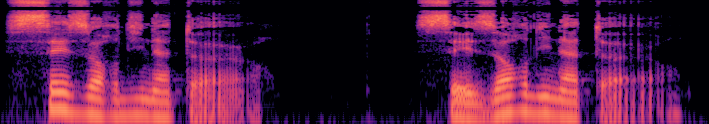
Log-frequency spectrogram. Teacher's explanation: you should make the liaison between S and O, ces ordinateurs, ces ordinateurs.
